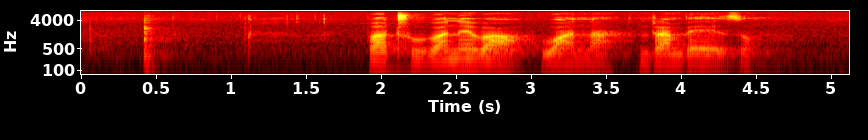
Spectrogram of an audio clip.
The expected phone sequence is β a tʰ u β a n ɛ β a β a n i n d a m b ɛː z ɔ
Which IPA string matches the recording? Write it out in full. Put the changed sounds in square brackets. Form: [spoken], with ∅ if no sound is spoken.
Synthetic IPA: β a tʰ u β a n ɛ β a [w] a n [a] n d a m b ɛː z ɔ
